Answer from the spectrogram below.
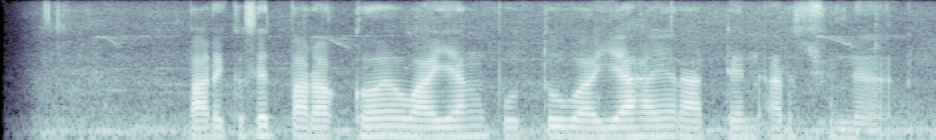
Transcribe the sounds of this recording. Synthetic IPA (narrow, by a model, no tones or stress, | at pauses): paɾikəsɪt̪̚paɾɔɡ̥ɔwajaŋput̪uwajaɦaeɾaɖ̥ɛ̤nʔə̰r̥ʒ̥ṳna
